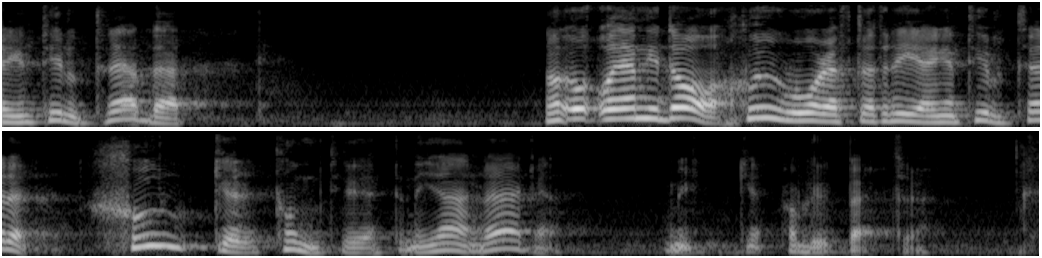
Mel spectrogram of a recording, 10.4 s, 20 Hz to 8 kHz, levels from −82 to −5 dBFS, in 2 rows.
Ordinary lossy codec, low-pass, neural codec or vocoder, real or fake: none; 7.2 kHz; codec, 16 kHz, 2 kbps, FunCodec, trained on LibriTTS, 25 frames a second; fake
